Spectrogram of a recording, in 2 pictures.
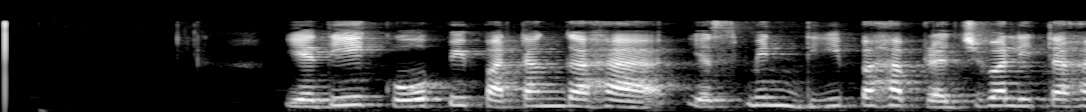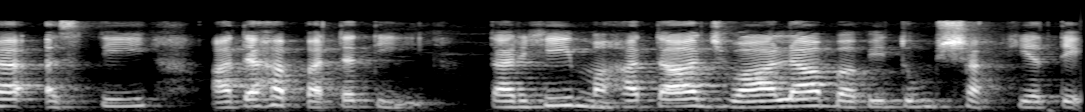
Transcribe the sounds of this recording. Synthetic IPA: jɐd̪ikoːpipɐt̪ɐŋɡɐɦɐjɐsmind̪iːpɐɦɐ̆pɾɐd͡ʒʋɐlit̪ɐɦɐ̆ɐst̪iɐd̪ɐɦɐ̆pɐd̪ɐt̪i | t̪ɐɾɦimɐɦɐt̪aːd͡ʒʋaːlaːbɐʋit̪umʃɐkjɐt̪eː

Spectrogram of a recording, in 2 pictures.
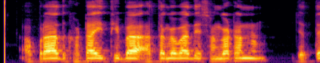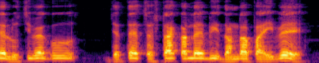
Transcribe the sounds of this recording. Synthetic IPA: ɔ̰pɔɾad̪ɡʱɔʈajt̪ʰibaa̰t̪ɔŋkɔβad̪isɔŋɡɔʈʰɔnɔ | d͡ʒet̪elut͡ʃibaku | d͡ʒet̪et͡ʃesʈakɔlebid̪ɔɳɖɔpajbe

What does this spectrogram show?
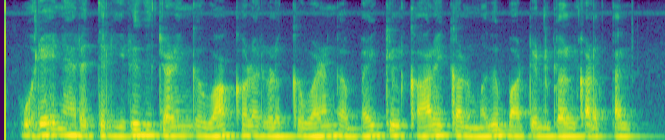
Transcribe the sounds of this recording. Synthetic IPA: ɔɾeːneːɾɐt̪ːɪlɪɾɯðit͡ʃːɐɻɐŋɡɯʋaːkːaːɭɐɾɣɐɭɯkːɯʋɐɻɐŋɡɐbɐɪkːɪlkʰaːɾɐɪkːaːɭmɐðɯbaːʈːɪlɡɐɭkɐɽɐt̪ːaːl

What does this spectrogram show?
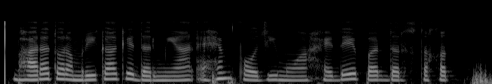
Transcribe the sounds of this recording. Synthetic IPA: bʱaːɾət̪ɔːɾɐmɾiːkaked̪ɐɾmijaːnɛɦɛmfɔːd͡ʒimʊaːhɪd̪epɐɾd̪ɐɾst̪əxət̪̚

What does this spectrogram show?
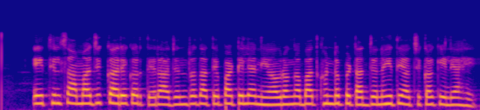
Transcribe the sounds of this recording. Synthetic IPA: et̪ʰiːlsamad͡ʑikːaɾjəkəɾt̪eɾad͡ʑend̪ɾəd̪at̪epaʈʰeljanːiːəʋɾəŋɡabad̪kʰəɳɖəpiʈat̪̚d͡ʑənəɦit̪iat͡ɕikakeleaɦe

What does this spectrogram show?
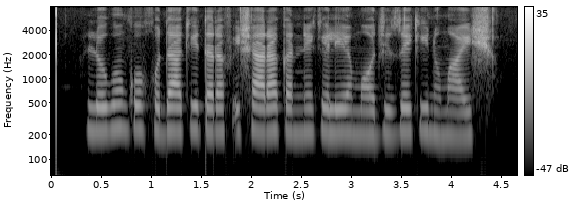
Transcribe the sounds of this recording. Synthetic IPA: loːɡõkoxʊd̪akit̪ɐɾəfɪʃaːɾakɐɾnekeliemɔːd͡ʒɪzekinʊmaːɪʃ

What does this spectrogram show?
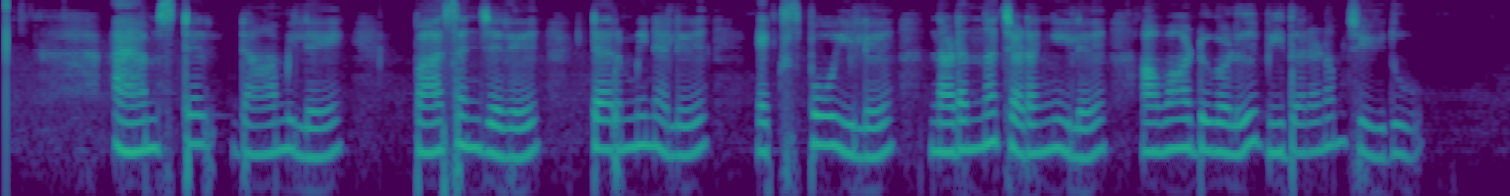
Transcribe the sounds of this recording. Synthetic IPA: aːmstɐrɖaːmile̞ | paːsɐɲd͡ʑɐɾɨ | ʈe̞rminɐlɨ | ekspo̞ːjilɨnɐɽɐnːɐt͡ɕɐɽɐŋːilɨ | ɐʋaːɖuɣɐɭɨʋiðɐɾɐɳɐmt͡ɕe̞jt̪̬u

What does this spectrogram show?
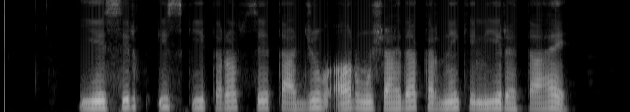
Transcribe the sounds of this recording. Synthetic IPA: jesɪɾfɪskit̪ɐɾəfset̪aːd͡ʒʊbɔ̰ːɾmʊʃaːɦɪd̪akɐɾnekelieɾɛɦt̪aɦɛː

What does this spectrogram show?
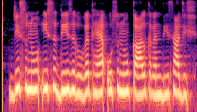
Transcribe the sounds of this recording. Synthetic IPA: d͡ʒɪsnũːʔɪsd̪iːzəɾuːɾət̪ɦɛːʔʊsnũːkaːlkəɾənd̪iːsaːzɪʃ

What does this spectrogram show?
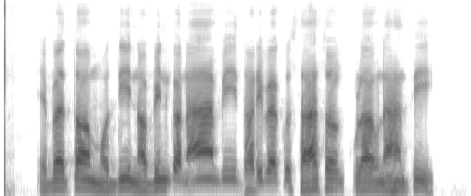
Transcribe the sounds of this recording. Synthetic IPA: ḛbɔt̪ɔmod̪inɔbinkɔnabid̪ʱɔɾibakusaɦasɔkuɭawnaɦant̪i

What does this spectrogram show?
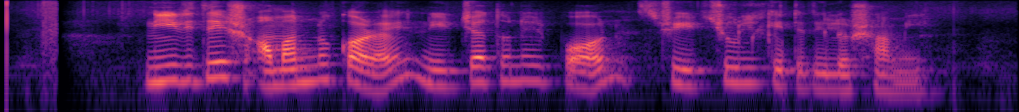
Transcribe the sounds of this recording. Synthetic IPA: niɾd̪eʃɔmanːokɔɾaeniɾd͡ʑat̪oneɾpɔɾsɾiɾt͡ɕulketed̪iloʃamḭ

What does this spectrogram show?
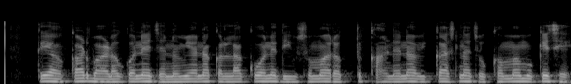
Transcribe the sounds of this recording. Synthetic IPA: t̪eəkaɽbaɭəkoned͡ʒənəmjanakəlːakoəned̪iʋsomãɾək̚t̪əkʰaɳnaʋikasnad͡ʒokʰəmːãmuket͡ʃʰe

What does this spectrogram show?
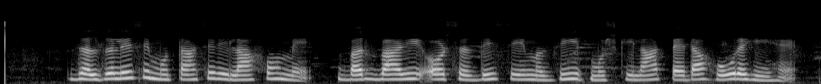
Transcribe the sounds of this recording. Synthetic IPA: zɐlzəlesemʊt̪aːsɪɾɪlaːqõmẽ | bɐɾbaːɾiʔɔːɾsɐɾd̪isemɐziːd̪mʊʃkɪlaːt̪̚pɛːd̪aɦoɾɐɦiɦɛ̰̃ː

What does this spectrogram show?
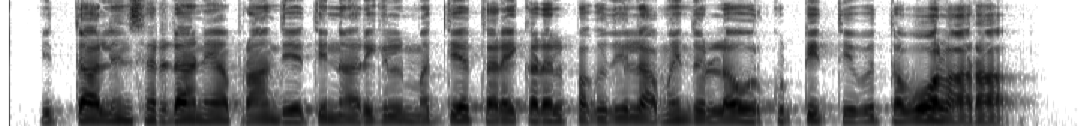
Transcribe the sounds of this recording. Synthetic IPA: ɪt̪ːaːlɪjɪnsɐɾɽaːnɪjaːpɪɾaːnd̪ɪjɐt̪ːɪnɐɾɯɣɪlmɐd̪ːɪjɐt̪ɐɾɐɪkːɐɽɐlpɐɣɯðɪjɪlɐmɐɪnd̪ɯɭːɐɔɾɯkʊʈːɪt̪ːɪʋɯt̪ɐʋoːlaːɾaː

